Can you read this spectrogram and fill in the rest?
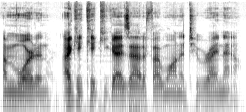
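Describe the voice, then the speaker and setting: A man's voice: mid-range voice, completely flat delivery, a little fast, a bit bright, clean tone, natural voice. A man playing a suspicious, hostile prison warden in a tabletop game, speaking in a curt, challenging way.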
